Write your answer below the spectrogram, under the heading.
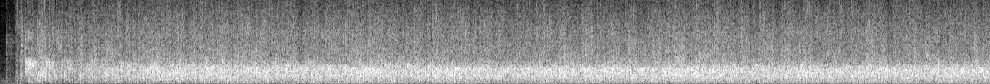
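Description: Concert audience applauding at the close of an orchestral performance, breaking out about a quarter second in and continuing as steady, dense clapping.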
